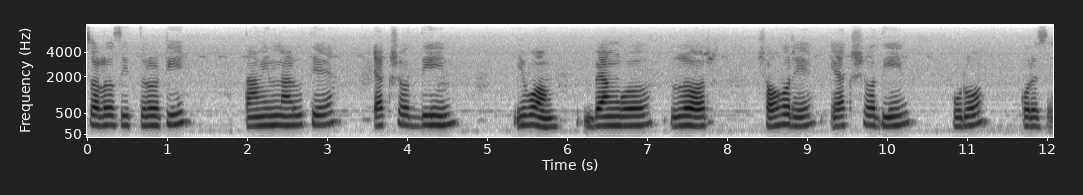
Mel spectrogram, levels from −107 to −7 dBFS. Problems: constant background noise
